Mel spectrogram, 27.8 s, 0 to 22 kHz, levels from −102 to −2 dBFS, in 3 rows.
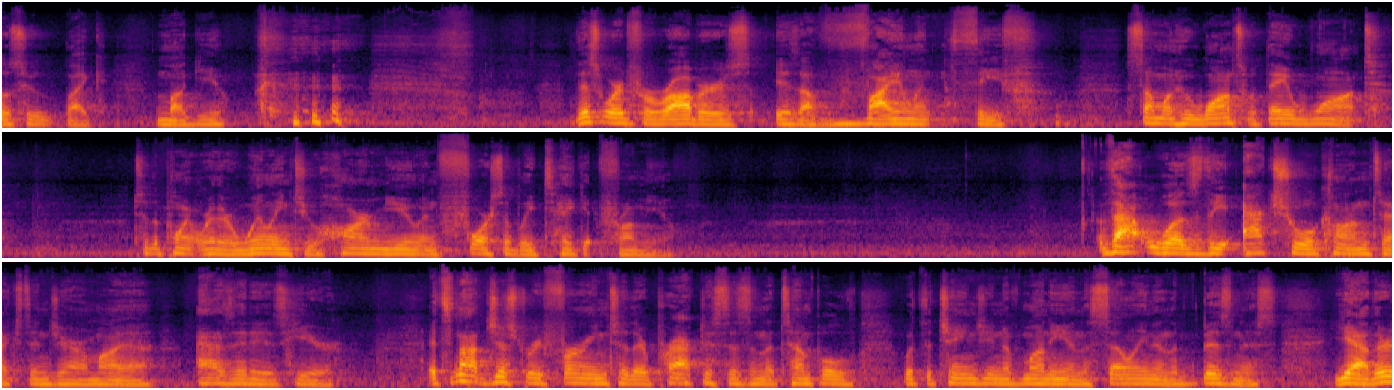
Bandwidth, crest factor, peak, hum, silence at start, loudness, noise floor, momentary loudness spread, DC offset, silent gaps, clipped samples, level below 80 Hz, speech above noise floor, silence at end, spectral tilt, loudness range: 19 kHz; 26 dB; -4 dBFS; none; 0 s; -30 LUFS; -57 dBFS; 15 LU; under 0.1%; none; under 0.1%; -56 dBFS; 28 dB; 0 s; -6.5 dB/octave; 9 LU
